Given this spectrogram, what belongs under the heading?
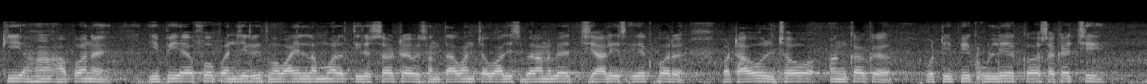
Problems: constant background noise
